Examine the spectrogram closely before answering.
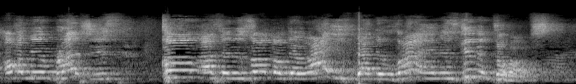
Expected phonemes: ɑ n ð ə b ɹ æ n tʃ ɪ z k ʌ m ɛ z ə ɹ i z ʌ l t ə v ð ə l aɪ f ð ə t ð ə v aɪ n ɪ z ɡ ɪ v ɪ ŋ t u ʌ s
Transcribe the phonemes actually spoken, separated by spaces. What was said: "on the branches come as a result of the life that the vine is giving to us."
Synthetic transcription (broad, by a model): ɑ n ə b l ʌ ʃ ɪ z k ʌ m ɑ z ə ɹ i z ʌ l t ə v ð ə l aɪ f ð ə t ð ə v aɪ n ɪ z ɡ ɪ v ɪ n t u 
